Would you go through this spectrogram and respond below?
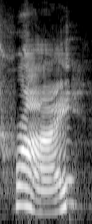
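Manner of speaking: stress on the word "try". Host introducing today's episode to viewers, stressing the word 'try'. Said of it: "and emphasize the word try".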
